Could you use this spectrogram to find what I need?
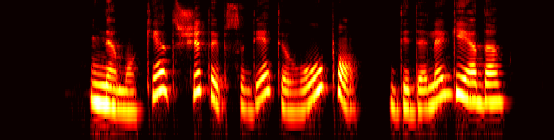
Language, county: Lithuanian, Vilnius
